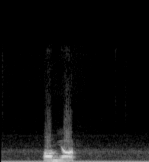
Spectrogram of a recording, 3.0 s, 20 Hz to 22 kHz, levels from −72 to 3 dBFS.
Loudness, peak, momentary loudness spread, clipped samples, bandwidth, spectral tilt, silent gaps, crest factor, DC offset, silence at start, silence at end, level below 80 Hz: -12 LUFS; -2 dBFS; 21 LU; under 0.1%; 15.5 kHz; -7 dB/octave; none; 16 dB; under 0.1%; 0.05 s; 0 s; -40 dBFS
